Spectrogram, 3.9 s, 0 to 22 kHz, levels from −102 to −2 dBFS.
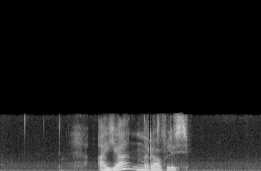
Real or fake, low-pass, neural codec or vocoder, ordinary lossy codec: real; 7.2 kHz; none; AAC, 48 kbps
